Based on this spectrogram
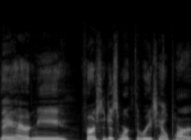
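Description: On a very clean recording with a silent background, a woman speaks in an animated tone at medium pitch, with ordinary pitch variation and a moderate pace. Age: 20s. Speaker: podcast host and romance author. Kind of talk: casual monologue.

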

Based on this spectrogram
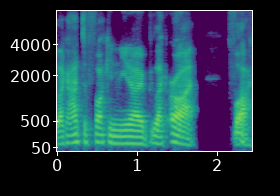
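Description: Behind this speaker, the background is quiet. He is a man with an Australian accent. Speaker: rock guitarist. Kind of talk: casual chat.

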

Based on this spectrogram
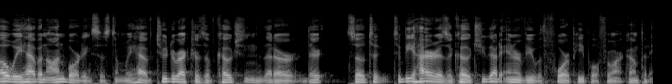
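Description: Over a very clean recording with a silent background, a man talks at a very fast pace in a fairly low voice. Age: 40s. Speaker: contest prep coach. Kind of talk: casual chat. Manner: soft-spoken.

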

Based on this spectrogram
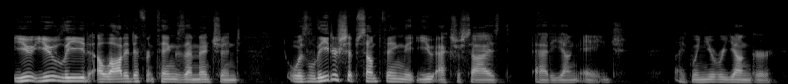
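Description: A man with an American accent speaks at a moderate pace in a plain, everyday voice with ordinary pitch variation. The recording is very clean with a silent background. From western Pennsylvania. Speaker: podcast host. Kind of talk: interview.

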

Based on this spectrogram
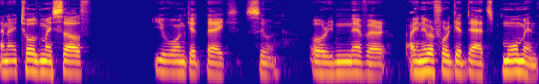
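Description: Speaking in an Iranian accent, a man uses a medium pitch and a monotone, flat intonation at a fairly slow pace over a quiet background. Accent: Iranian (Persian) accent in English. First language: Persian. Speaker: college tutor and author. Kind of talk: interview.

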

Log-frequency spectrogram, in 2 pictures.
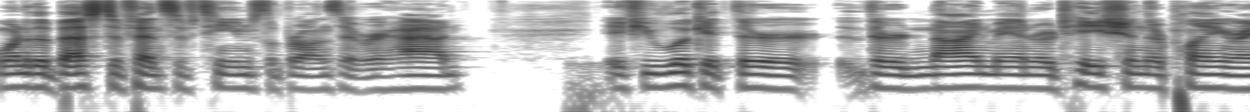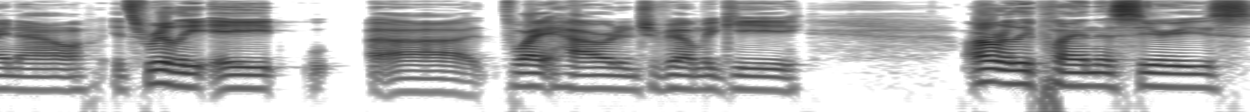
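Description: A man speaks at a moderate pace with a fairly low pitch and fairly even intonation. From Idaho. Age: young. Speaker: sports podcaster. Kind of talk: solo podcast commentary. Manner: halting, many fillers and repetitions.

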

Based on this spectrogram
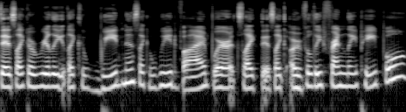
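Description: A woman with an ordinary speaking voice talks at a fairly quick pace and medium pitch, hardly pausing, with ordinary pitch variation and very even loudness. The sound is dry and close, with no echo. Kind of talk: casual chat over drinks. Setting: video call.

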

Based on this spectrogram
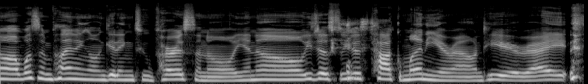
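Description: With an American accent and an ordinary speaking voice, a woman talks at a moderate pace and fairly high pitch, showing ordinary pitch variation and hardly any pauses in a very clean recording with a silent background. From Northern California. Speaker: certified financial planner. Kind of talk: casual interview.

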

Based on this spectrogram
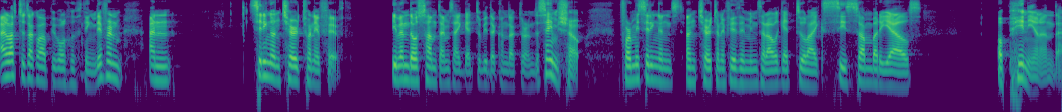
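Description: A man's fairly high voice at a very fast pace, with long, frequent pauses, in a very clean recording with a silent background and a dry, close sound with no echo. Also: ordinary pitch variation. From Spain, Barcelona. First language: Spanish or Catalan. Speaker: pianist and music director. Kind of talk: interview.

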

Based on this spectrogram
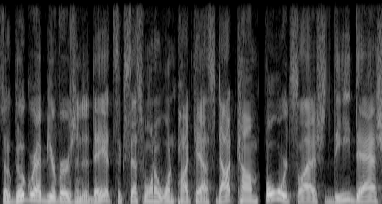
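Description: A man with an unremarkable speaking voice, fairly high in pitch, with ordinary pitch variation, on a very clean recording with a silent background. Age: 30s. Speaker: podcast host and financial advisor. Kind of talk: interview.

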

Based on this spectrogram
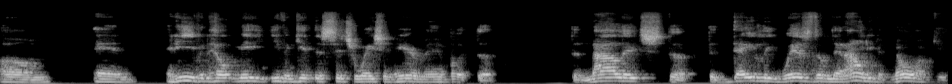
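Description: The man's voice is fairly high and somewhat breathy, with an American accent. His pitch varies in an ordinary way. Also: moderate pace. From Southeast Texas. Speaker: college basketball coach. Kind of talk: casual podcast interview and film breakdown.

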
